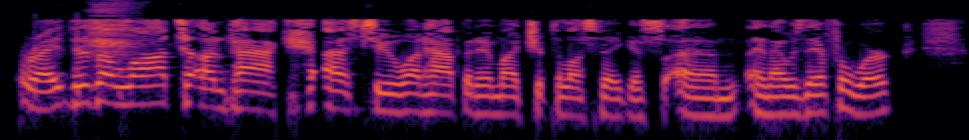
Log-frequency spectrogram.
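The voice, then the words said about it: Hoarse, strained losing voice. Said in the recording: “If sounds like I'm losing my voice, I am, because I was in Las Vegas and I was yelling at the top of my lungs at the craps table ... You really lost your voice.”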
